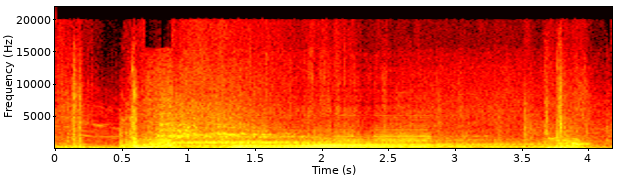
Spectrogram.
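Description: A car's handbrake turn into a 180: engine rising and tires squealing in long sliding tones over about four seconds, with sharp thumps at the start and end, loud and close, no talking.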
